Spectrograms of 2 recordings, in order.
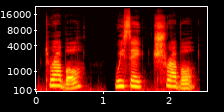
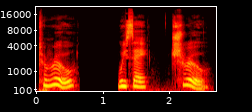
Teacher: When the T is followed by an R sound, the T changes and becomes an almost ch sound. Instead of saying trouble, we say trouble. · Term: T plus R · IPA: /tʃr/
